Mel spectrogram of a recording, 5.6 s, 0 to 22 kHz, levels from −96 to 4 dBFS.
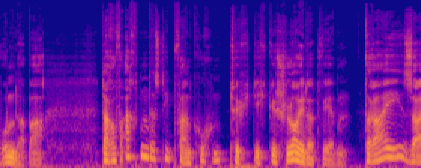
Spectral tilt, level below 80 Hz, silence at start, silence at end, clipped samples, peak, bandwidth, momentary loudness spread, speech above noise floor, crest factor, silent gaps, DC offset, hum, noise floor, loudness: -6 dB/octave; -46 dBFS; 0 s; 0 s; under 0.1%; -8 dBFS; 19 kHz; 14 LU; 27 dB; 18 dB; none; under 0.1%; none; -52 dBFS; -27 LUFS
